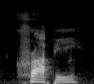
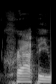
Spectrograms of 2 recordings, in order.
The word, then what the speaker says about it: crappie: She caught her first crappie. I was told crappy was the wrong pronunciation for that.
